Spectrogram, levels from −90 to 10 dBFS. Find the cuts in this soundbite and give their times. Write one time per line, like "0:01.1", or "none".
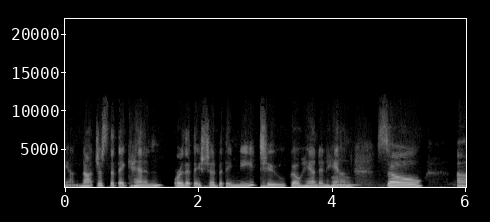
none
